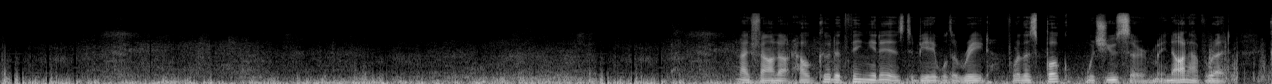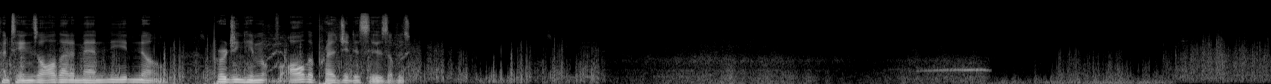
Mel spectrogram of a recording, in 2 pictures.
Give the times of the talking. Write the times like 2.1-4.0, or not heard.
7.3-16.8.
